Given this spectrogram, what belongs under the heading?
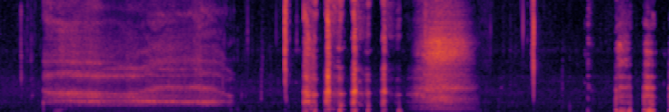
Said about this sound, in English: Wait, hold on, let me take a sip. My mouth is so cottony, mouthy, dry. Hold on one sec.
